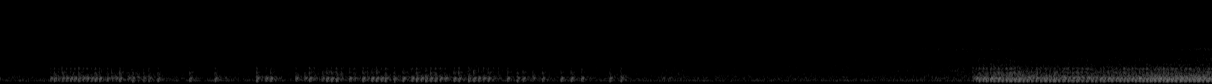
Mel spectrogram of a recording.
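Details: Chanel, a female dog, reacts to her reflection in a mirror for the first time with low, rumbling, pulsing growls in bursts. Quiet pauses and a steady hum come before a louder, continuous growl near the end.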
